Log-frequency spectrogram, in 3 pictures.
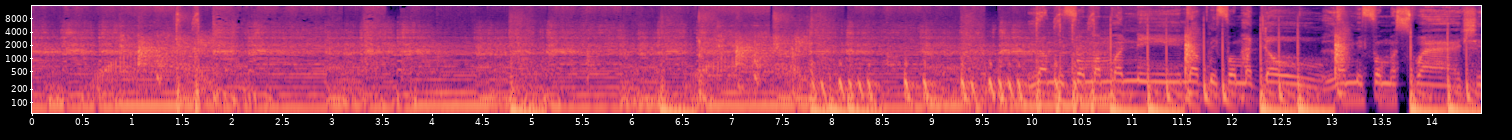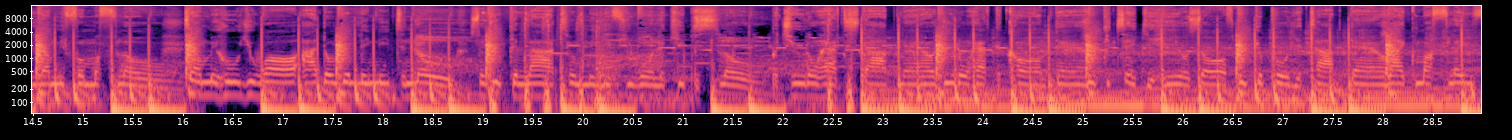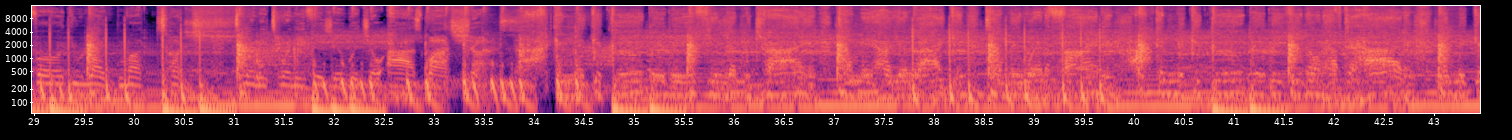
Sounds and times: Pop music: 0.0s - 3.8s, 6.1s - 43.4s
Ska: 4.6s - 43.4s.

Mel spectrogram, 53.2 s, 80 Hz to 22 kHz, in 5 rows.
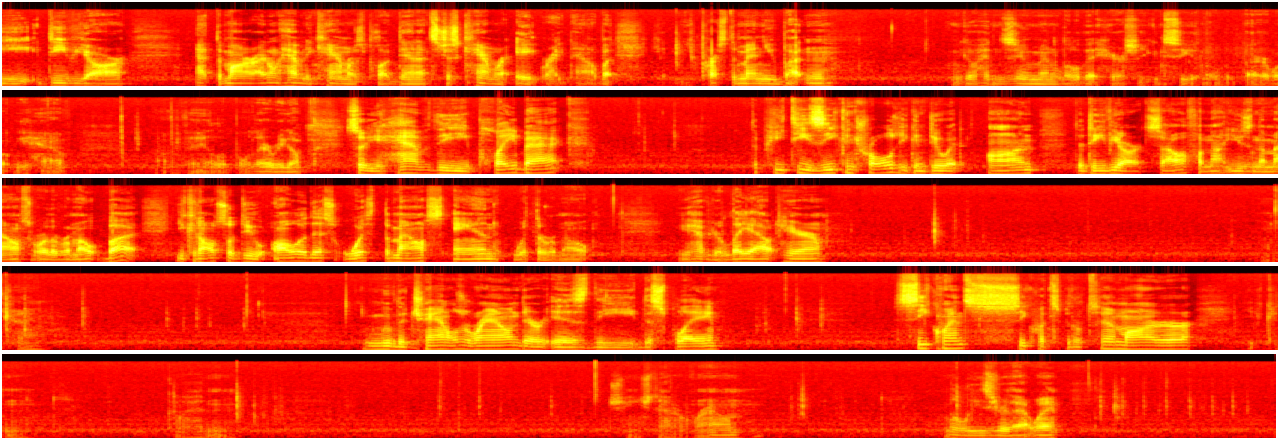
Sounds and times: Speech: 0.0s - 7.0s, 7.9s - 11.2s, 11.9s - 15.6s, 16.9s - 26.2s, 26.9s - 28.2s, 31.8s - 32.4s, 34.8s - 38.0s, 39.4s - 42.9s, 43.9s - 44.6s, 47.5s - 48.9s, 50.4s - 51.4s.

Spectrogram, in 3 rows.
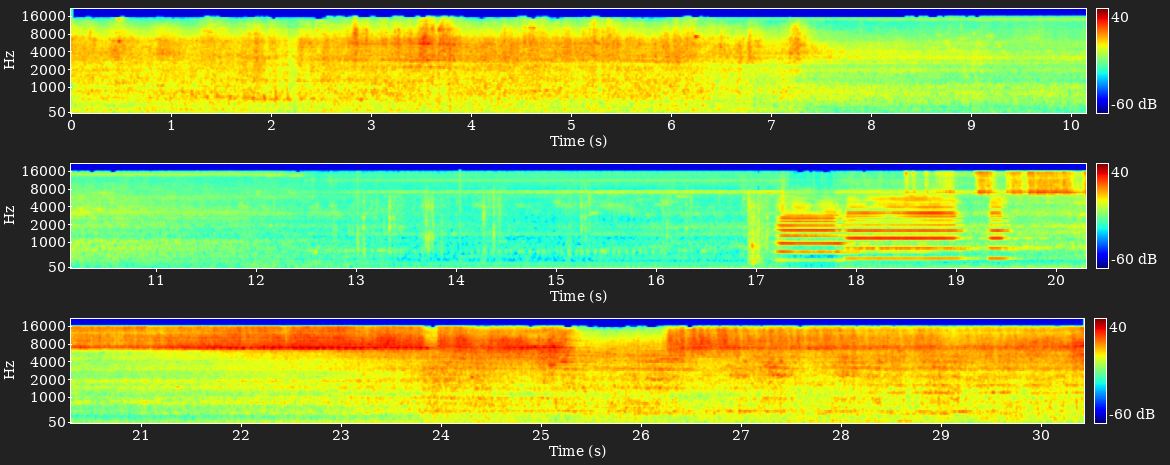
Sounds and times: Railroad car, train wagon: 0.0s - 30.4s
Train: 0.0s - 30.4s.

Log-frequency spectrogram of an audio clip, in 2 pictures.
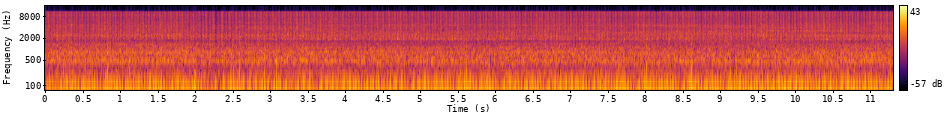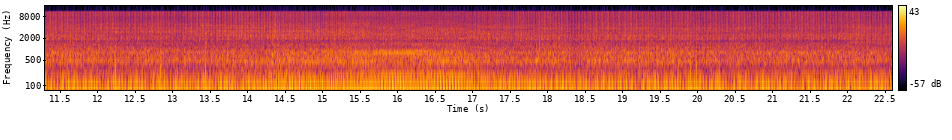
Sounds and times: Idling: 0.0s - 22.6s
Medium engine (mid frequency): 0.0s - 22.6s
Vehicle: 0.0s - 22.6s
Accelerating, revving, vroom: 14.3s - 17.2s.

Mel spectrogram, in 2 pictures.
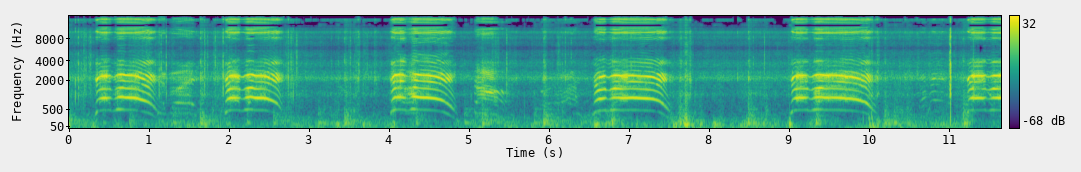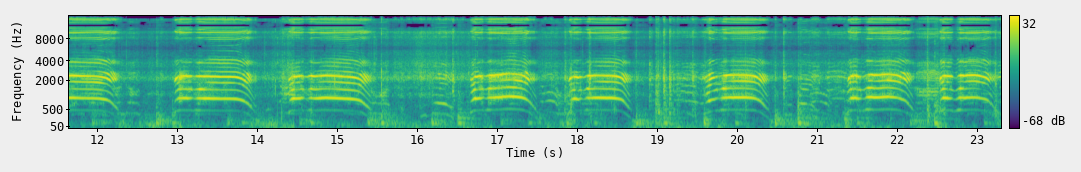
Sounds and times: Speech: 9.0s - 23.3s.

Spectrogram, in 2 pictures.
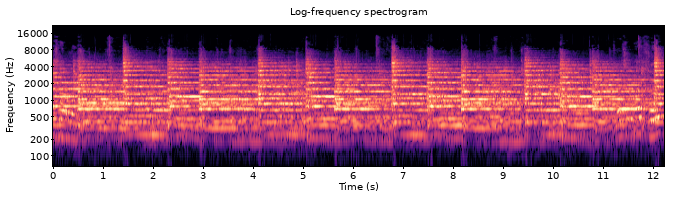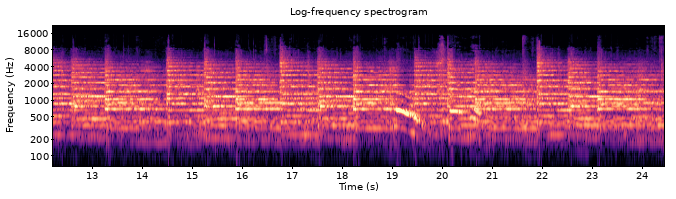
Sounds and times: Speech: 0.0s - 0.5s, 11.3s - 12.2s, 19.1s - 20.9s.

